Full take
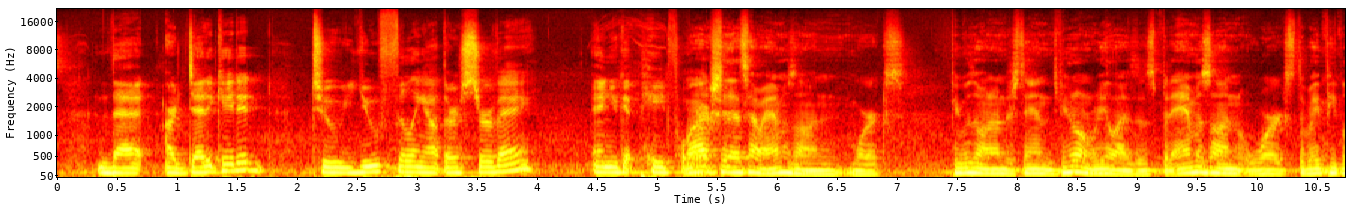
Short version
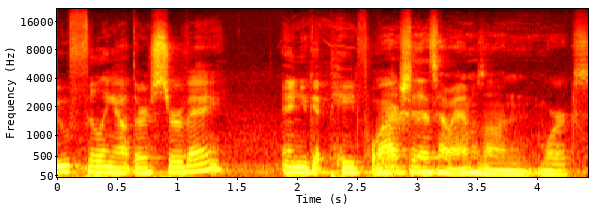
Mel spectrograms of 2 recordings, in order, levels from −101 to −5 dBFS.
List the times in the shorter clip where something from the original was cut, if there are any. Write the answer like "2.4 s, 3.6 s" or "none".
none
